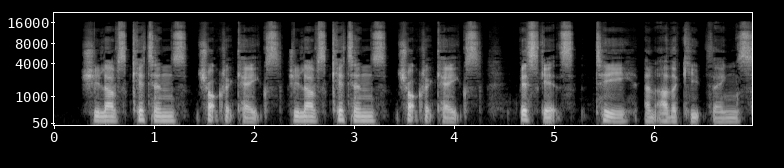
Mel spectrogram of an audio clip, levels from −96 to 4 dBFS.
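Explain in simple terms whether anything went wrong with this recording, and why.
Something did go wrong. This is a stream segment repeated fault. Just after "loves kittens chocolate cakes", at about 2.33 seconds, the audio jumps back and plays a stretch of speech again. The repeat runs until about 4.32 seconds, then carries on with "biscuits tea". That adds about two seconds. The player fetched or queued the same chunk of the stream twice, so that piece plays a second time, with a small blip where it jumps back.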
